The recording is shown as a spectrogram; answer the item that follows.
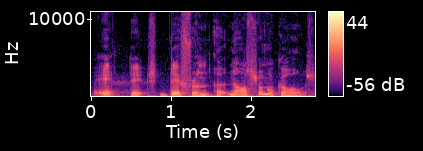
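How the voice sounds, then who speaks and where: A man's voice: sits high, huge pitch swings, unhurried, warm tone. Older man, North East Lincolnshire accent, folksy studio guest. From North East Lincolnshire, England. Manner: chatty, folksy, with frequent restarts. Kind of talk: studio interview.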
